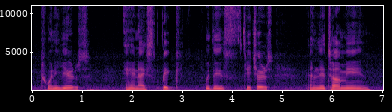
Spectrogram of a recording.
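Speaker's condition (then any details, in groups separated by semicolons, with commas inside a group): No condition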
